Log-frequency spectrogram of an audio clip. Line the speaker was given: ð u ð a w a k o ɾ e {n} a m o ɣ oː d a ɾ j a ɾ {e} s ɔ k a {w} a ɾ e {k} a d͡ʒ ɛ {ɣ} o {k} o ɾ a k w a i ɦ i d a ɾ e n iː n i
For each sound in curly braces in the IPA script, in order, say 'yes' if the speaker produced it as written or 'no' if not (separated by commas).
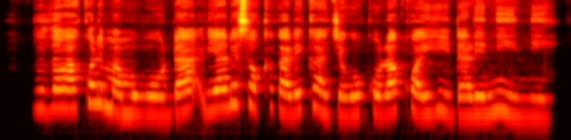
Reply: no, yes, no, yes, yes, yes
